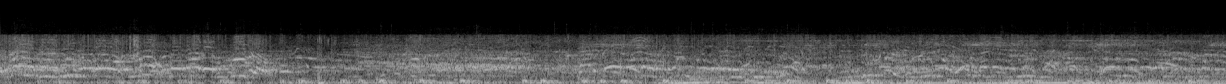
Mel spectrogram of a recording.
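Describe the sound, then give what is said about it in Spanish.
Angry neighbours in a crowd calling on people to join a march: a dense, loud roar of many voices shouting and cheering, sustained without a break for twelve seconds. “las voces de los vecinos enardecidos pidiendo que se unan a”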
